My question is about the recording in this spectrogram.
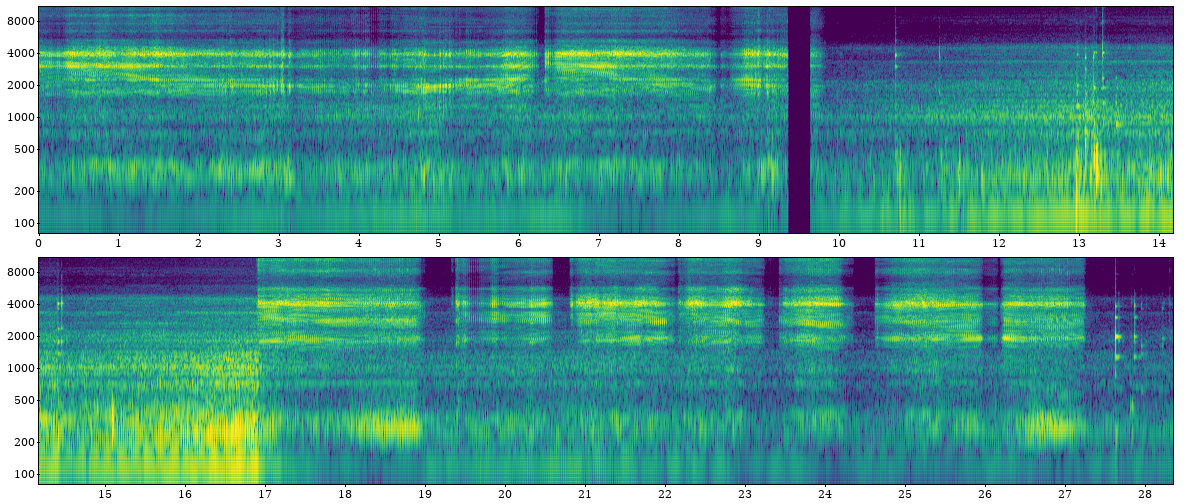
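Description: A turning tool cutting a spinning ash spindle on a wood lathe, a steady scraping hiss of shavings coming off the wood. After a short break about nine seconds in, the cutting is quieter for several seconds, then comes back as a string of short passes with brief pauses between them.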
